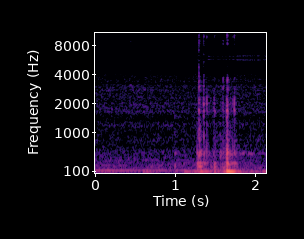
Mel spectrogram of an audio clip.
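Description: Low, steady hum of a car engine idling close by. About a second and a half in come two short knocks, the second louder, followed by a faint thin high tone.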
